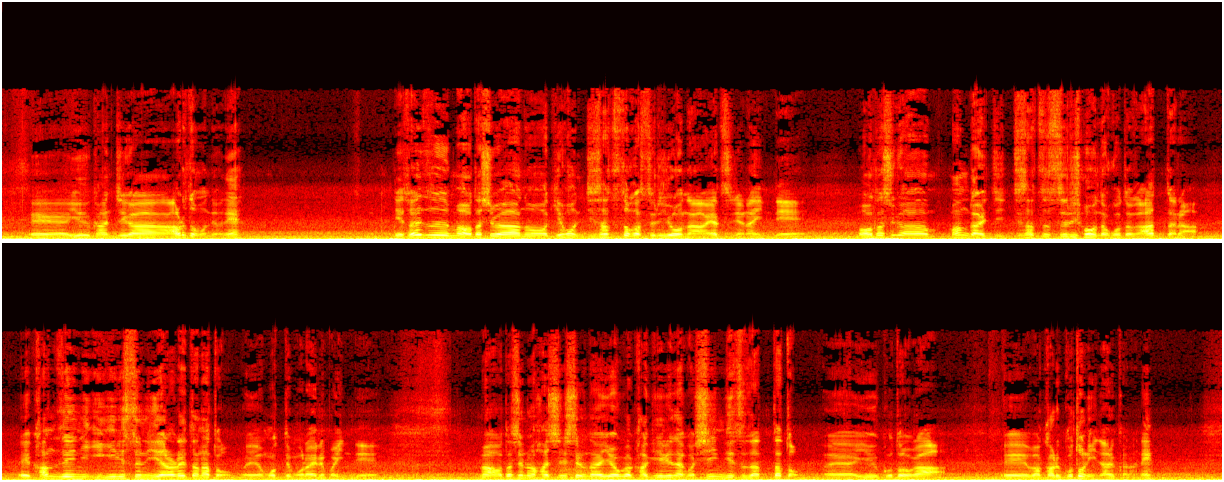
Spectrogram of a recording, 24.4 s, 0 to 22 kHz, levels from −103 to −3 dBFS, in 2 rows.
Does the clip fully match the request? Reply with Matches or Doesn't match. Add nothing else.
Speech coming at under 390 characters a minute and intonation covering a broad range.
Matches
